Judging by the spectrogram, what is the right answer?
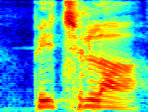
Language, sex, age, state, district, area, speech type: Hindi, male, 18-30, Bihar, Begusarai, rural, read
